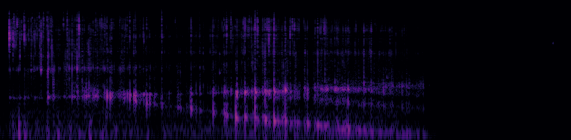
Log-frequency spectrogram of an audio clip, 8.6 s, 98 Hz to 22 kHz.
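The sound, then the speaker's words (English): Guinness beer being poured, a faint continuous trickle and fizzing of liquid for about six seconds, then silence broken by a single soft click. “It's Guinness, so you gotta wait like 50 hours after you pour it.”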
